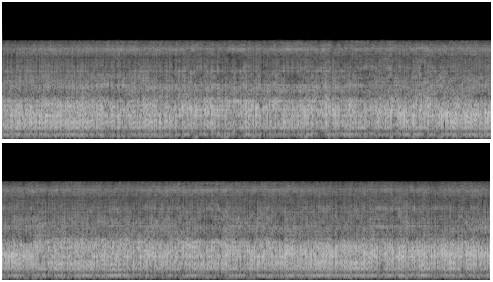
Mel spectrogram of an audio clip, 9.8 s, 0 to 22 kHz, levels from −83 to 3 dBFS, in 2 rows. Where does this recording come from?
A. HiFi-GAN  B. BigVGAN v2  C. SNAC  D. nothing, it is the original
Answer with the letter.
A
